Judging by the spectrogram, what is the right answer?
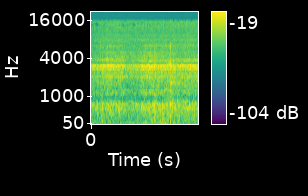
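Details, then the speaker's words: Bush AU31D early-1960s valve record player amplifier at switch-on, one tube's heater not visibly glowing at first: constant frying crackle and hiss with faint steady tone and a sharp pop; owner suspects dirty tube socket; not confirmed. "now I can see the heat is in one which I don't see the heat is in the other wow I've got some frying"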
